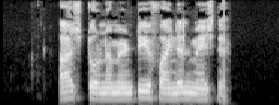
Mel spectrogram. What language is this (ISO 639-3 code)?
phl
